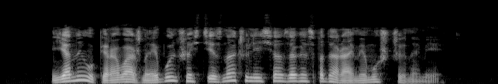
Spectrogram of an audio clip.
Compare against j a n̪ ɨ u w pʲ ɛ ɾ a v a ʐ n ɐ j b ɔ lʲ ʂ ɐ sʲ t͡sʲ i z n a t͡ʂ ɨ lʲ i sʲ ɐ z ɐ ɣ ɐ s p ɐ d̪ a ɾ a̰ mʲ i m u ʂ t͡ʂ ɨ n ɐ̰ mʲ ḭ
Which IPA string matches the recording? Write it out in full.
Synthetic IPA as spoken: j a n̪ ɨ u w pʲ ɛ ɾ a v a ʐ n ɐ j b ɔ lʲ ʂ ɐ sʲ t͡sʲ i z n a t͡ʂ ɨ lʲ i sʲ ɐ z ɐ ɣ ɐ s p ɐ d̪ a ɾ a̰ mʲ i m u ʂ t͡ʂ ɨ n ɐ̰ mʲ ḭ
